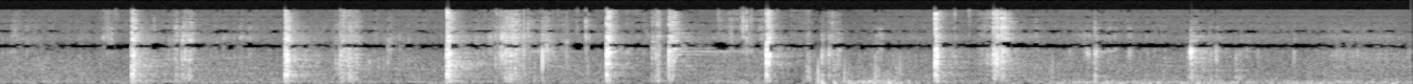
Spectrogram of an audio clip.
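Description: A hand digging tool striking packed dirt: about a dozen sharp chopping blows, often in quick pairs, roughly one every half second to second.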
